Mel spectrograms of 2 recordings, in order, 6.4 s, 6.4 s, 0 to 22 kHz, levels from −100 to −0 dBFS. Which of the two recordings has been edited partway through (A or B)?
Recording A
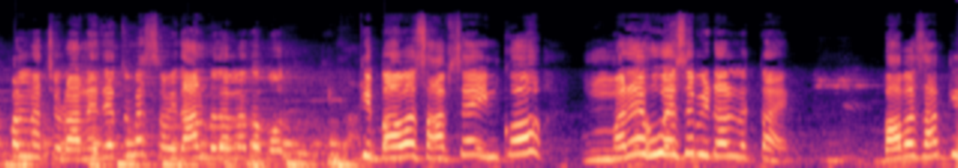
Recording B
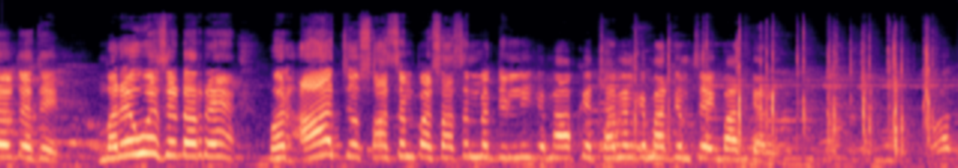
A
